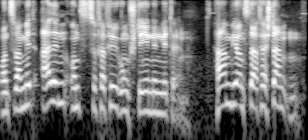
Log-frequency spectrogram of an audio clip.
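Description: An actor playing a stern, troubled police senator in a radio play, speaking gravely and emphatically. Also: male voice, high-pitched, quick pace, a bit bright. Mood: angry, commanding. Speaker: actor in an audio drama. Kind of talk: German radio play acting.

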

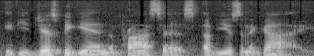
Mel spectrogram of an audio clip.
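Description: A man in his fifties hosting a casual studio interview, talking informally with halting phrasing. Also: low-pitched, expressive, dark tone, slight background noise. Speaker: interviewer, co-presenter. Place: TV-style studio at a glass desk. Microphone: lapel mic.

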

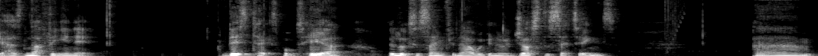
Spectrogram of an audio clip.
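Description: A young man with a cold, sounding husky and rough and a bit bunged up, calmly talking through a game-making tutorial step by step with frequent ums. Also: lowish voice. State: congested from a cold. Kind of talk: screen-recorded software tutorial.

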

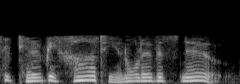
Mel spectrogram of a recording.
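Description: A man voicing an excitable, gushing, camp young man in an audiobook, shrill and breathy. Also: normal speed, dry recording. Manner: gushing, theatrical. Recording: muffled phone-like audio.

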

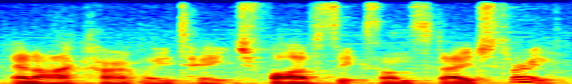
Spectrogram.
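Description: Young aussie guy teacher, relaxed, lots of ums, bit of hum behind. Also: medium pitch, unhurried, rough recording. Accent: Australian. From New South Wales, Australia. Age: young adult. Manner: relaxed, with frequent ums and uhs. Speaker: primary school teacher. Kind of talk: casual to-camera interview. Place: classroom with space posters.

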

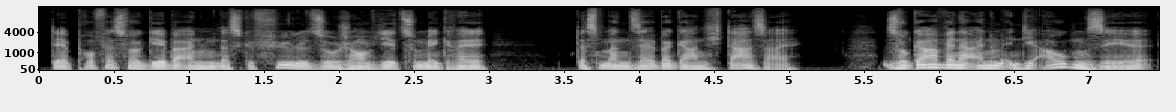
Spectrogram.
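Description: A man narrating a crime story in a measured, sober and deliberate way. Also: low-pitched, dry recording, clean studio sound.

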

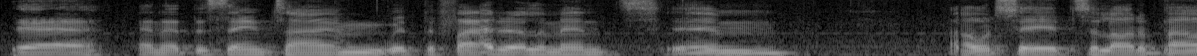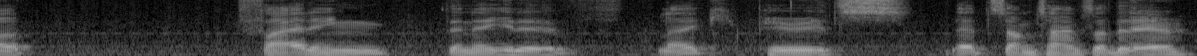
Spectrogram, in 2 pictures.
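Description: A young man in his twenties with a Danish accent, answering interview questions over a video call from a press room, hesitant and soft-spoken with many pauses. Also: lowish voice, flat delivery, slight background noise. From Denmark. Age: 20s. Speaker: footballer guest. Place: indoor press room with sponsor backdrop. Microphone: webcam video call.

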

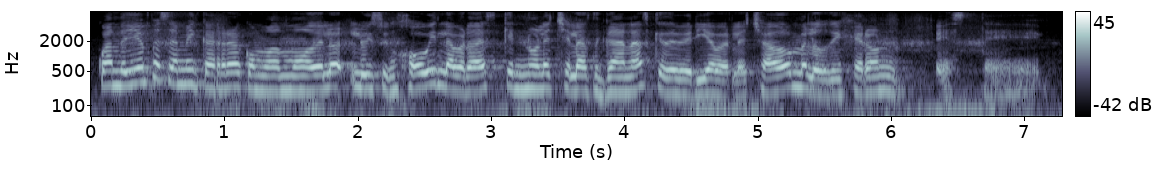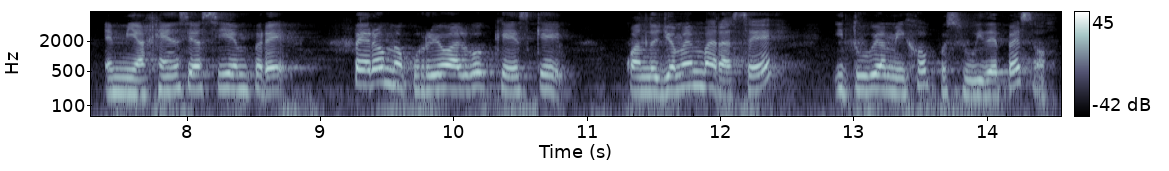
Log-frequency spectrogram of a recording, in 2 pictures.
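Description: A woman's voice: mid-range voice, a little fast, a little mellow, highs cut off, a little hiss or hum. Reflective young woman from Cuba. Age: young adult. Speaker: podcast guest, model. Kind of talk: casual podcast interview. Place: indoor podcast set at a table.

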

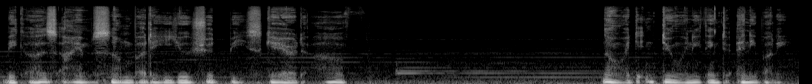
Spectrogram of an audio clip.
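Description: A deep-voiced, brooding male vampire, acted by a man for an ASMR roleplay, wounded yet seductive. He speaks in a dark, mellow tone with heavy gravel, keeping it intimate and guarded. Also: flat delivery, faint music behind. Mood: urgent, guarded. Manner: slow, halting, intimate delivery. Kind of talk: ASMR audio roleplay acting.

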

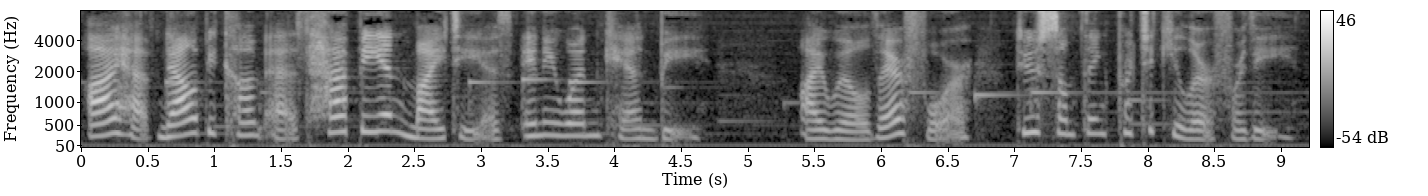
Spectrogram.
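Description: A woman's voice: fairly high pitch, animated, a little slow, a bit bright, faint music behind, rough recording. A woman voicing a scheming shadow who has become a man, giving grand, commanding orders in old-fashioned speech. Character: scheming shadow turned man, smooth and lordly.

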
